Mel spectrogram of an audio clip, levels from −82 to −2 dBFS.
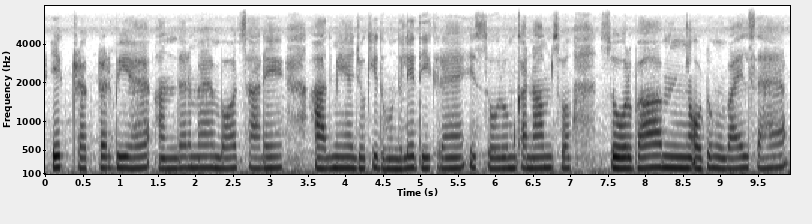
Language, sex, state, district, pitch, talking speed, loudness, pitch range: Hindi, female, Jharkhand, Deoghar, 190 Hz, 140 wpm, -17 LUFS, 185-195 Hz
